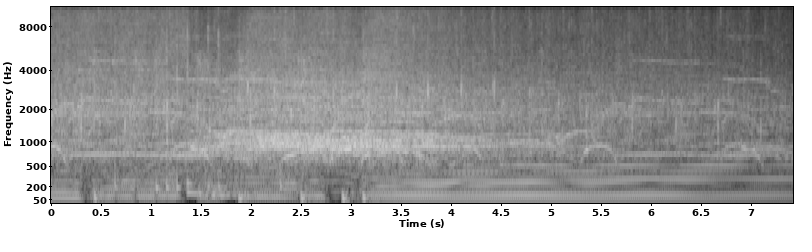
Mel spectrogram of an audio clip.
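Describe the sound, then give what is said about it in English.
Applause with whoops and cheers from an audience welcoming a show host, a dense, steady patter that swells early and then slowly fades over several seconds. “Ladies and gentlemen, put your hands together and help welcome your friend and mine, Kevin White.”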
